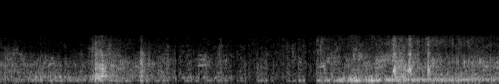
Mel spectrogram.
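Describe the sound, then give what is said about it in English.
A motorcycle gang's engines rumble outside with a low, steady drone that swells louder partway through as the bikes roll up, their revving tones layered over wind-like noise. “Oh, Jesus Christ, I got the motorcycle gang rolling up here.”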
